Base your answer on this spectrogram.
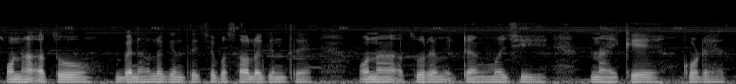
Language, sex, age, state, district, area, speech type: Santali, male, 30-45, Jharkhand, East Singhbhum, rural, spontaneous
